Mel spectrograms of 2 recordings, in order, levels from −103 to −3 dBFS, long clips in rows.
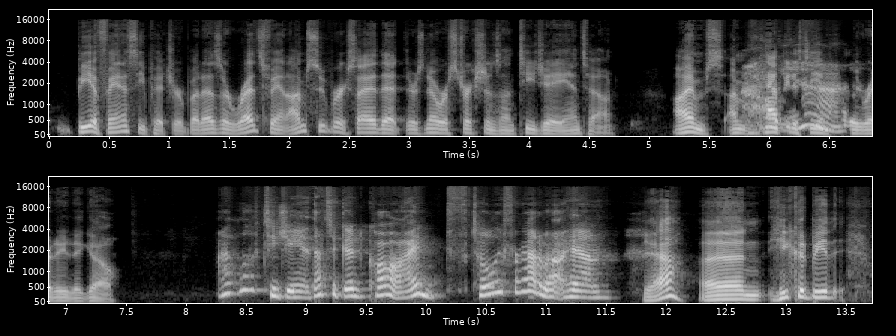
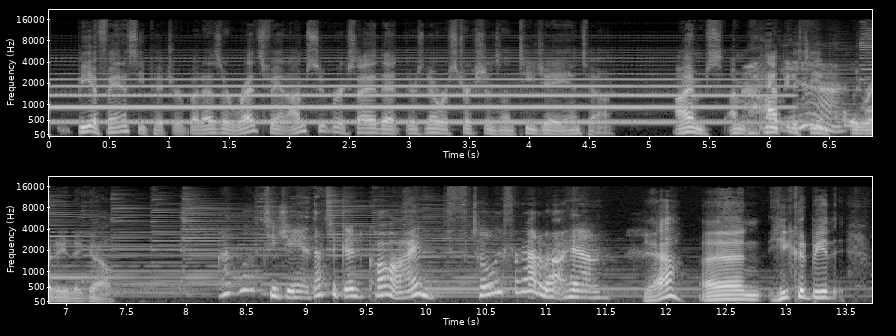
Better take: first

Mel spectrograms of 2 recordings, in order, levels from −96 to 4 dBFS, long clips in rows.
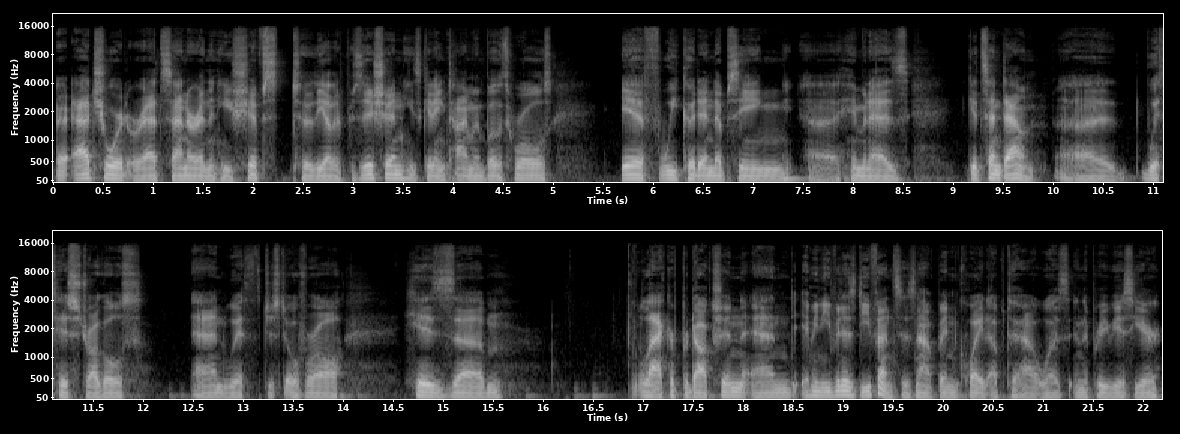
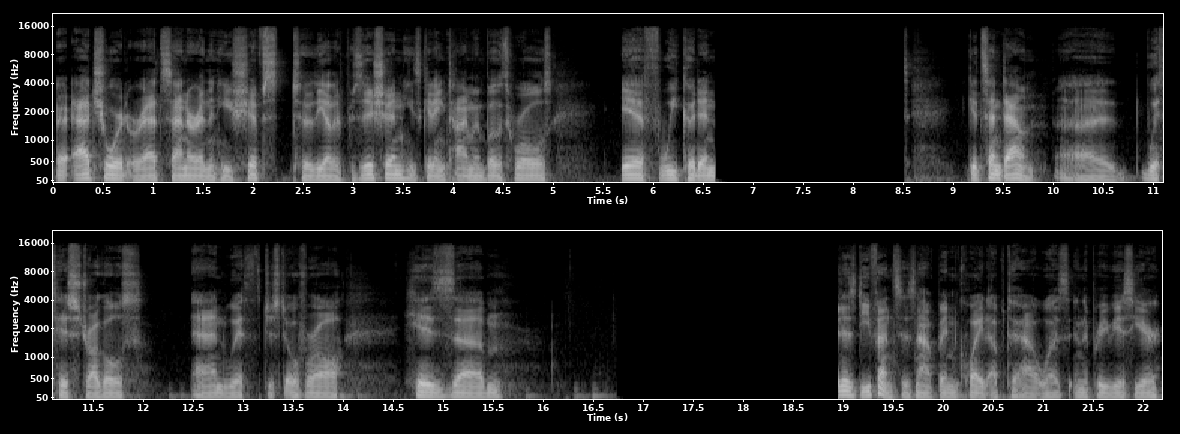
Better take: first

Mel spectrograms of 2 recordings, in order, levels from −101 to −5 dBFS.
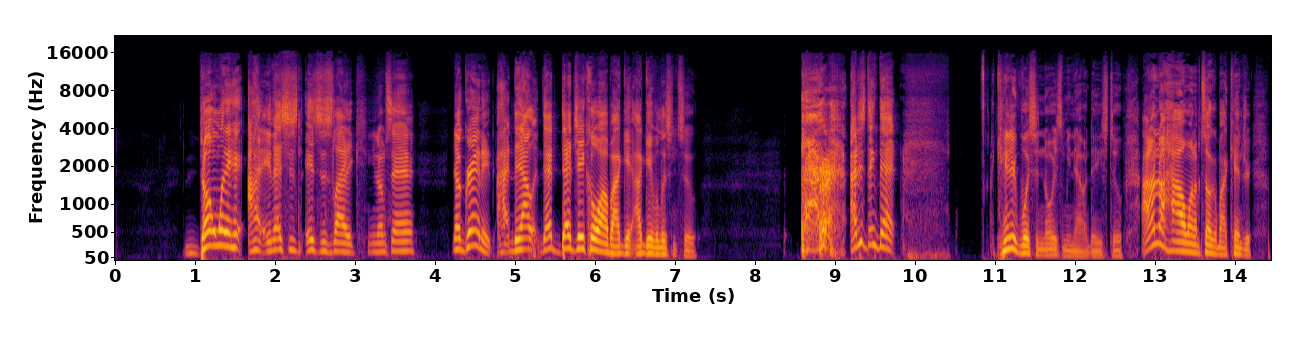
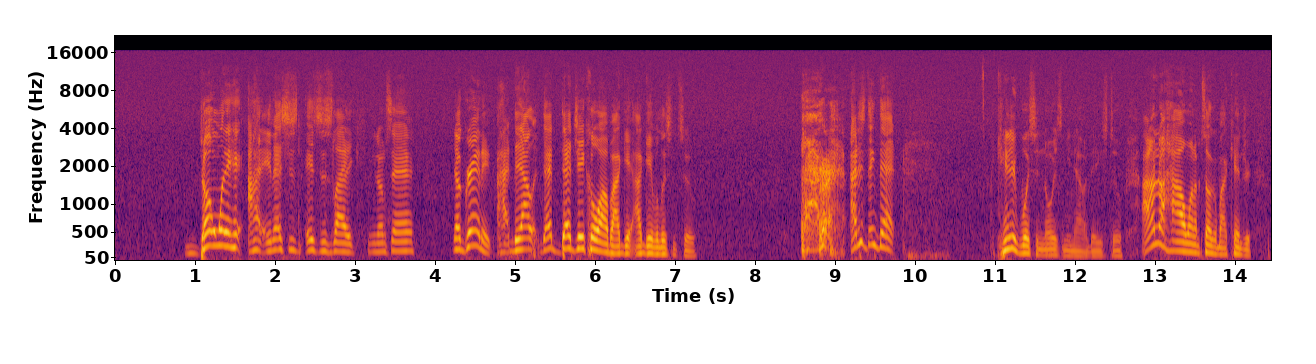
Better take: first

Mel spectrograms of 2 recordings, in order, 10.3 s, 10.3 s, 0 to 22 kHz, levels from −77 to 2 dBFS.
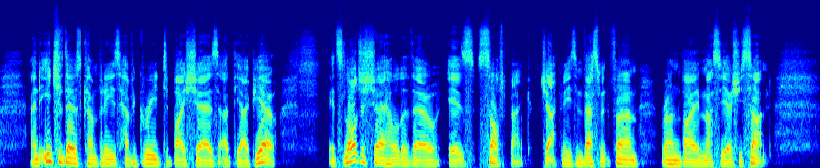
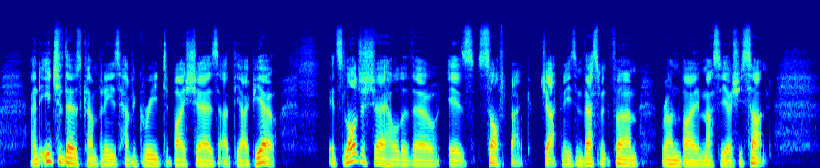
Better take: second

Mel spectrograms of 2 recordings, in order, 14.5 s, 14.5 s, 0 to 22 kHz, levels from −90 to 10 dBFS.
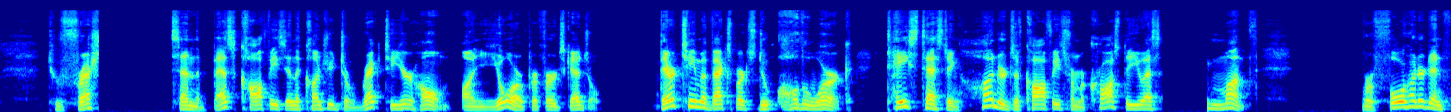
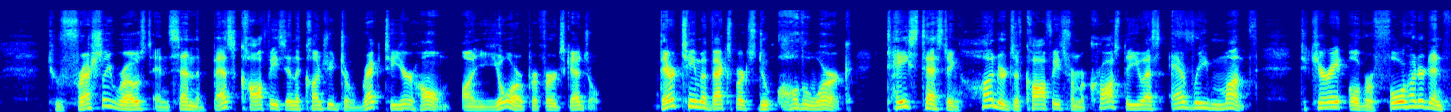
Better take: second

